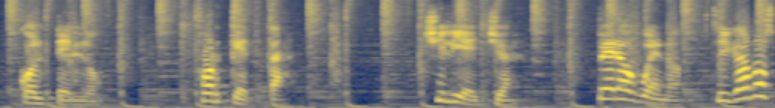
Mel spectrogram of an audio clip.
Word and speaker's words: coltello: Cucchiaio, coltello, recuerda, es doble consonante, aunque en español la doble L se lea como una Y, en italiano no sucede así que se dice coltello.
